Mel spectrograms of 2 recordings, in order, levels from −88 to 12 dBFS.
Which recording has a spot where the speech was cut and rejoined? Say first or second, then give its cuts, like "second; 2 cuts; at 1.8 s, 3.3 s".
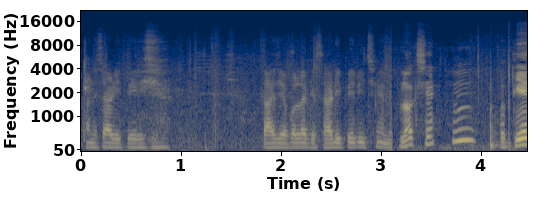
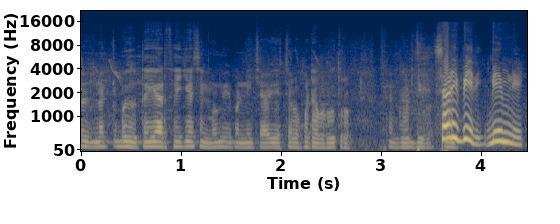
first; 1 cut; at 3.0 s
